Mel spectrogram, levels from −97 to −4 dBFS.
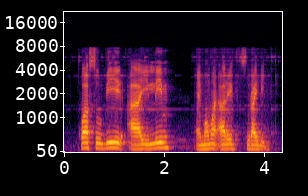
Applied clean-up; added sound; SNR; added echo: neural separator model SepFormer DNS4.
